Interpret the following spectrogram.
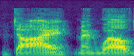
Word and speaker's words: Dai Manuel: with that medium and it's just my name die manwell just remember it's spelled d a i and then menwell m n u e l and the cool part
